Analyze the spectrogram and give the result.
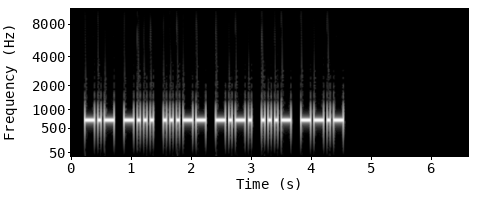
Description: Morse code, heard as a keyed tone, about 22 wpm, 700 Hz. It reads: KB3CVQ
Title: USA Call Signs - 6 Characters - Repeated 3x - 22wpm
